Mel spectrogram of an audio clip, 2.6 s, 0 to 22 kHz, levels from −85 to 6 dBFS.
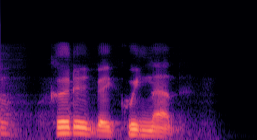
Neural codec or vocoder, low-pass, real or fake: codec, 16 kHz, about 1 kbps, DyCAST, with the encoder's durations; 7.2 kHz; fake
